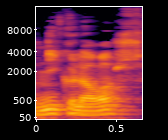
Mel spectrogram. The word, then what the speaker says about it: Nicolas Roche: Actually, Nicolas Roche, sorry. Because it has to be pronounced the French way.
